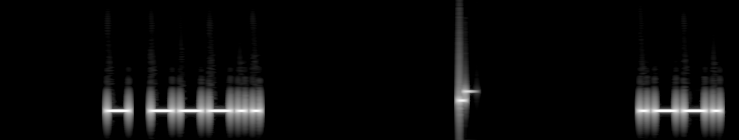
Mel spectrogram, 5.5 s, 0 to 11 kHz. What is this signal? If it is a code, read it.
Morse code, heard as a keyed tone, about 22 wpm, 700 Hz. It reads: T 8 P
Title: Single-Letter Single-Number 22wpm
